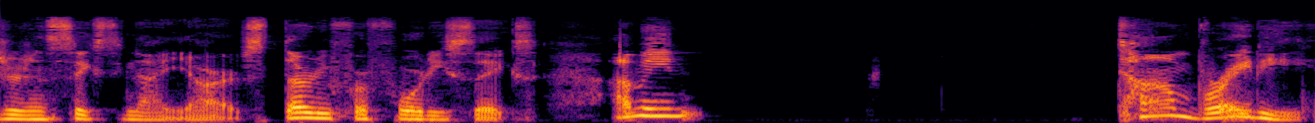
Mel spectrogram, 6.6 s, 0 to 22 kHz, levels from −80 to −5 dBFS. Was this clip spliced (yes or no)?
no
